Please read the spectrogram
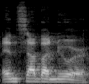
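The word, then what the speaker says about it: En Sabah Nur: Ensabanur. Ensabanur.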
